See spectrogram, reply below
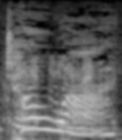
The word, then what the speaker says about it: Towa: Just a correction on your pronunciation. I'm a descendant of the Towa people. – Towa. Thank you.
